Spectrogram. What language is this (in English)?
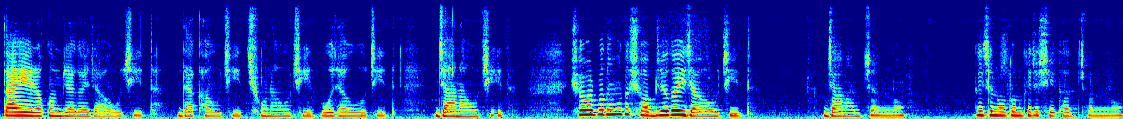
Bangla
